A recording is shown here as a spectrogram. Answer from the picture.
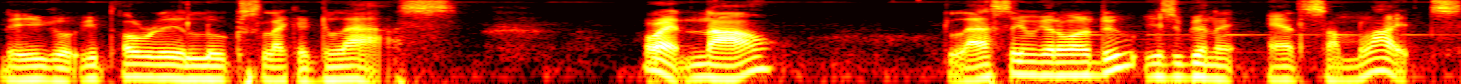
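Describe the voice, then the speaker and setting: Speaking with a non-native accent, a man takes long, frequent pauses at a moderate pace, with medium pitch and ordinary pitch variation. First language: not English. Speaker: software tutorial maker. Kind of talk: tutorial. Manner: halting, many fillers; casual.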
